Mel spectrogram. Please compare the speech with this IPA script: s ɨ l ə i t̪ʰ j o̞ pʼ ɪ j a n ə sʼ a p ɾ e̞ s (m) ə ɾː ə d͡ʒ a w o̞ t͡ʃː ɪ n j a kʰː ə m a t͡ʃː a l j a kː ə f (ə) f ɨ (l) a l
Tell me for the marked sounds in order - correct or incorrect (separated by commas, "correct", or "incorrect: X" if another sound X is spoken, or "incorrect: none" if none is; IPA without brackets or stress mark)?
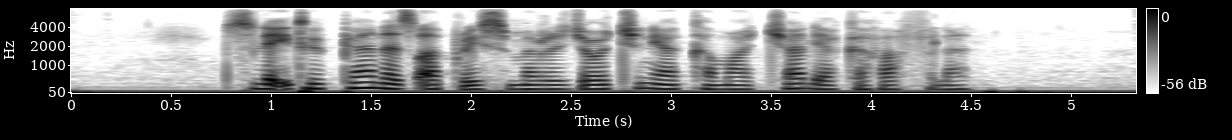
correct, incorrect: a, correct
